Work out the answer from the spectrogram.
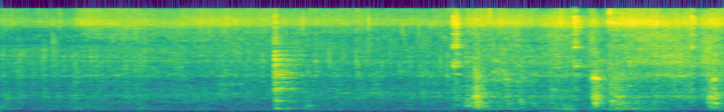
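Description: Chopped tomatoes sizzling in hot oil with fried onions in an aluminium pressure cooker, a metal spoon knocking and scraping against the pot several times in the second half as they are stirred.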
